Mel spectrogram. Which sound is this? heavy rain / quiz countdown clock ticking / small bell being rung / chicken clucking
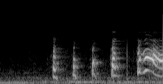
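chicken clucking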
